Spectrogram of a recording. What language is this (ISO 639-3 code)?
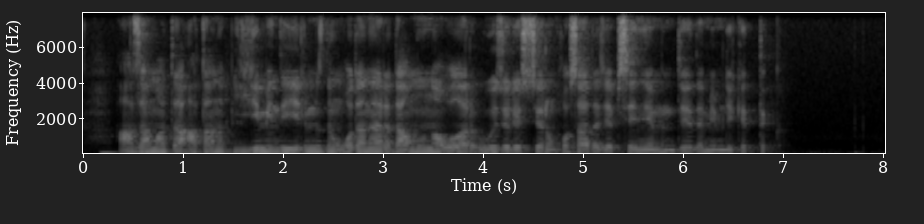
kaz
